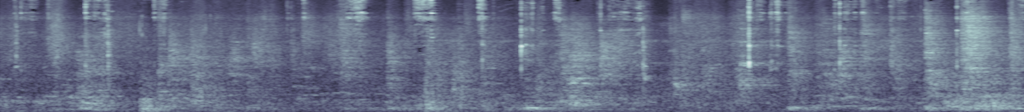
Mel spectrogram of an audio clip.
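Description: A metal spoon scrapes and clinks against a small steel bowl.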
